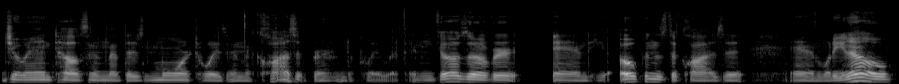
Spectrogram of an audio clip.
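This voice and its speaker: A man's voice: on the low side, measured pace, vocal fry, fairly bright tone, no echo. A man hosting a casual podcast, recapping a horror film in a rambling way, with lots of fillers and restarts. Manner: rambling, many fillers and restarts, laughs often.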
